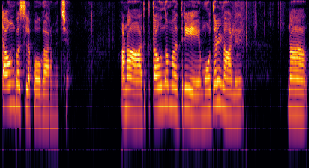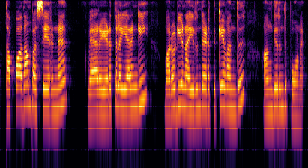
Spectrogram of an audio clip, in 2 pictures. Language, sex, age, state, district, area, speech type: Tamil, female, 18-30, Tamil Nadu, Coimbatore, rural, spontaneous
